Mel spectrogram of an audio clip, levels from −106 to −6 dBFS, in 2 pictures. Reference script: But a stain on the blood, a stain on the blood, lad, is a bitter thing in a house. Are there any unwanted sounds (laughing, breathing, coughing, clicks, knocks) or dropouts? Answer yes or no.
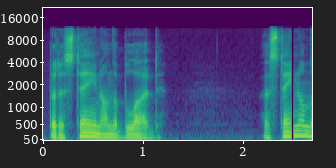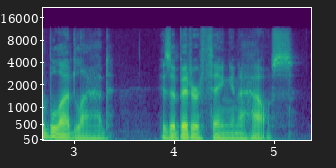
yes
